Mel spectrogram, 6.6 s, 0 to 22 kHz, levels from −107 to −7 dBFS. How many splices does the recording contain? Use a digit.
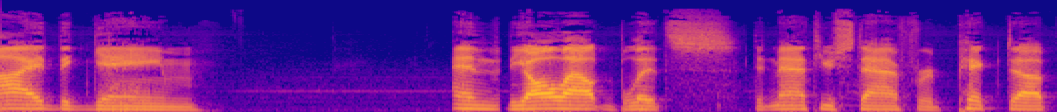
2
